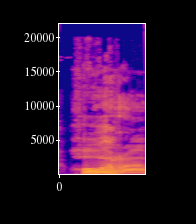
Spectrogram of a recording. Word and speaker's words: hora: not spanish here so you have to pronounce that h hora when it at nunc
